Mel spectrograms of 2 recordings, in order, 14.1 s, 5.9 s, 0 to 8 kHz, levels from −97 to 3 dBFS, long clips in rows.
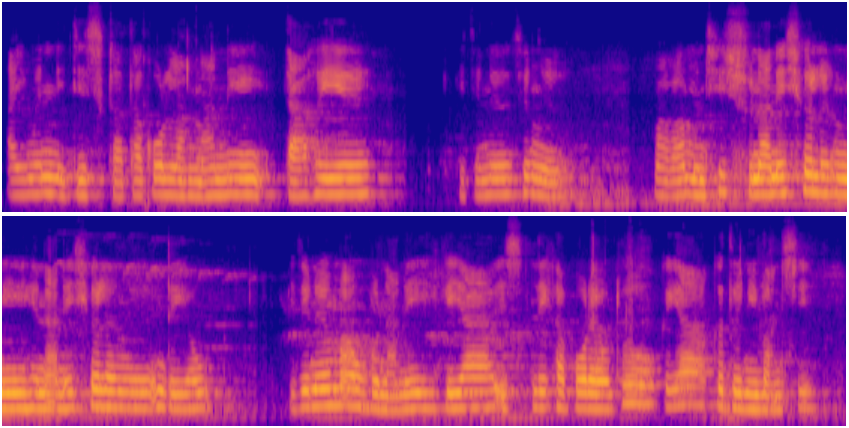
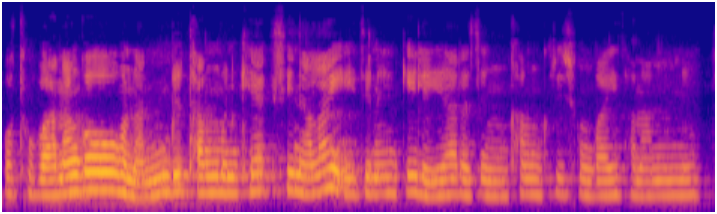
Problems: background sounds at intervals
